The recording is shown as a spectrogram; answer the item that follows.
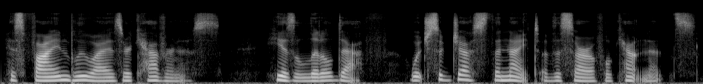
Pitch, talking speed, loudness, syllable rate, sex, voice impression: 175 Hz, 160 wpm, -20 LUFS, 4.5 syllables/s, female, feminine, adult-like, slightly relaxed, powerful, slightly soft, fluent, raspy, intellectual, slightly calm, friendly, reassuring, elegant, kind, modest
